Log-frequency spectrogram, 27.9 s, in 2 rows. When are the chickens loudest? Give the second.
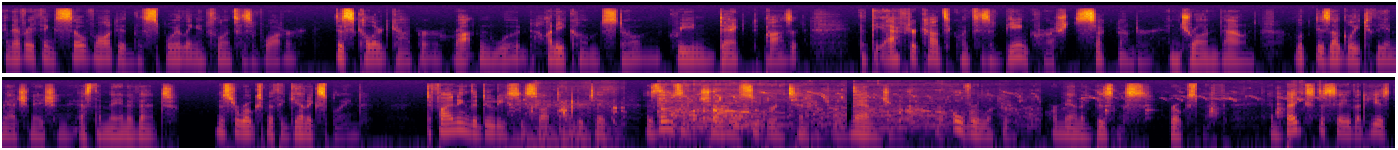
21 s.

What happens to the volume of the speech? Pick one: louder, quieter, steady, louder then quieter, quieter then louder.
steady.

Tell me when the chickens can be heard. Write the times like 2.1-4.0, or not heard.
18.9-27.2.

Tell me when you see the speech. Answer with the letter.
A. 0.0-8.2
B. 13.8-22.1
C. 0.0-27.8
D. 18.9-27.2
C.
